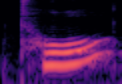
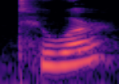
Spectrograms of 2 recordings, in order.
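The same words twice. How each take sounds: First: "tour" as "taw"; one long vowel in "tour", no r; speaker's own accent. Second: "tour" as "too-er"; another accent. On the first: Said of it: "in my accent". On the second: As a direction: glide "tour" from oo to er. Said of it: "in another accent might sound more like". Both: Shown as a demonstration.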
